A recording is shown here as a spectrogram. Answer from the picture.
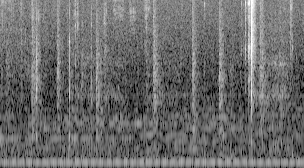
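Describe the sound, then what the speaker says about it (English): Scissors snip through a long paper card sentiment strip in a few quiet, scattered cuts over a steady low hum, with one sharper snip standing out near the end; no talking. "So this is quite long for a card, so I'm going to be cutting it up."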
